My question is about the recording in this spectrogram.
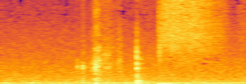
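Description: Faint handling of a card: a couple of small ticks, then a brief soft rubbing swish near the end as the card is slid down onto a cloth-covered table.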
